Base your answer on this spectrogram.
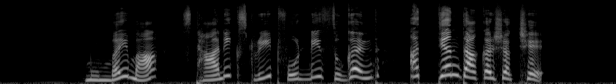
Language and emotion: Gujarati, surprised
